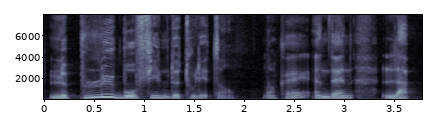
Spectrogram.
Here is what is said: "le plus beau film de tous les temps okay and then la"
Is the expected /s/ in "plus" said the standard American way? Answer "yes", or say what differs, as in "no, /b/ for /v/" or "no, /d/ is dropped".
no, /s/ is dropped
